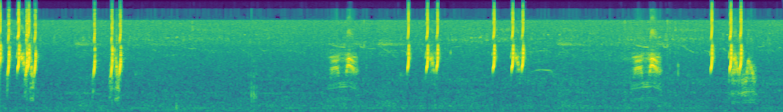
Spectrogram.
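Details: Quail call used to lure birds in hunting: short, sharp, bright notes in doublets and triplets, about one group a second and irregular, with a few softer rasping bursts between, over low steady hiss.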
